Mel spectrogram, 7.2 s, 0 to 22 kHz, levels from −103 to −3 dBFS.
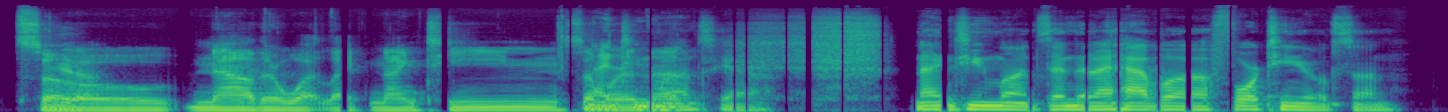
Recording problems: choppy; very; from 1.5 to 6 s; 10% of the speech affected

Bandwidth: 17.5 kHz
